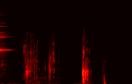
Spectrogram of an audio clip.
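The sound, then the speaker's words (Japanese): Glasses clink together in a toast at a beach house, opening with a bright, ringing tone that fades quickly, followed by a few softer knocks and clatters, all fairly faint with no talking. “じゃあ、乾杯しましょう。”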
